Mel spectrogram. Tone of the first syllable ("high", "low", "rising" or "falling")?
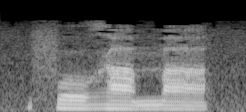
low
